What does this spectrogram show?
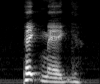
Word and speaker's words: PICMG: p i c mg or picmig which i'll just pronounce is that for the rest of the video um have those even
